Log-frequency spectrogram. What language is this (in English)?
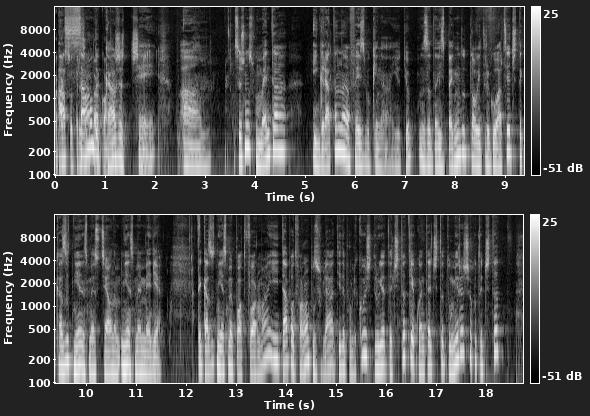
Bulgarian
